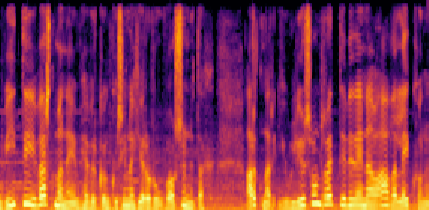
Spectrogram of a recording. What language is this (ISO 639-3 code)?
isl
